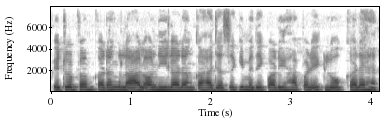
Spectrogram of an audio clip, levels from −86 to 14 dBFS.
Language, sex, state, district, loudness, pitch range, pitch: Hindi, female, Bihar, Katihar, -14 LUFS, 220-230 Hz, 225 Hz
